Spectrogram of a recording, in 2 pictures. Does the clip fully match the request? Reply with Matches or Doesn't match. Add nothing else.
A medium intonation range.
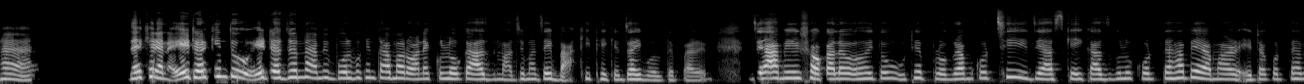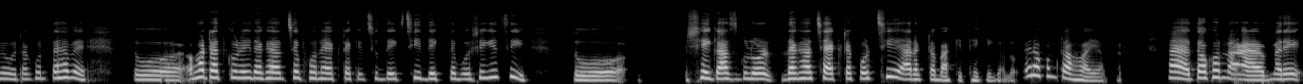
Matches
